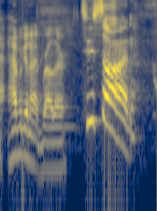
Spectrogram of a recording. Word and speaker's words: Tucson: a good night brother Tucson okay he so it's not tuxen so glad I'm so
